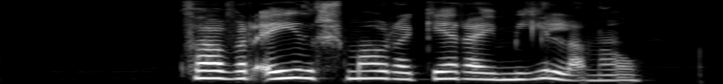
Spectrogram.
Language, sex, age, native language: Icelandic, female, 13, Icelandic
